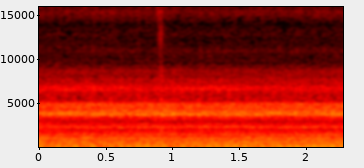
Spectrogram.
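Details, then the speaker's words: Vintage HPA wheel balancer, probably Danish, early 1960s, running with no added weight and not bolted to the floor. Steady even mid-pitch hum with no wobble or thumping, only some vibration from being unbolted; zebra disc quite stable. Normal balanced run. "We do not have any extra weight in it, so it should be quite balanced. And there it goes. Of course, this has not been bolted to the floor, so there will always be some some vibrations."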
